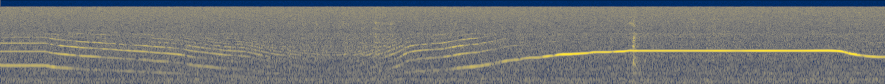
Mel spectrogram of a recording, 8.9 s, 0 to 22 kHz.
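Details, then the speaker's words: Electrohome Kalmar console stereo speaker crossover, tweeter output, tested before its non-polarized capacitors are replaced, fed a swept tone from a signal generator through a Heathkit mono amp: clear near 2 kHz, then a terrible rough buzz as frequency drops; cause not confirmed. "here we go oh just sounds like a terrible Buzz very interesting"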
